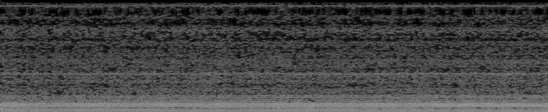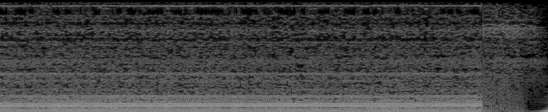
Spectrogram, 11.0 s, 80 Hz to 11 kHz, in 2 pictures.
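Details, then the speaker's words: Air compressor with 2.2 kW electric motor, which had hummed and tripped the breaker (relay in motor cover stuck): after repair, restarting under load after pressure release, steady motor drone with even piston pulses; running normally. "вление сейчас Компрессор работает Согласно своим техническим требованиям мы вам это продемонстрируем"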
